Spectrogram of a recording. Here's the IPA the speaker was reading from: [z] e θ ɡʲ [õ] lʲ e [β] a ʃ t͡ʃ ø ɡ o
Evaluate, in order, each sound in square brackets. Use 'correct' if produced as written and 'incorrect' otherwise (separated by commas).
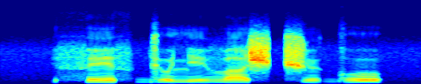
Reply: incorrect, incorrect, correct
